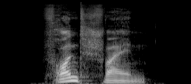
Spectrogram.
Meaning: synonym of Frontsoldat
- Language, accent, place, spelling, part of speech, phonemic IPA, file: German, Germany, Berlin, Frontschwein, noun, /ˈfʁɔntˌʃvaɪ̯n/, De-Frontschwein.ogg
